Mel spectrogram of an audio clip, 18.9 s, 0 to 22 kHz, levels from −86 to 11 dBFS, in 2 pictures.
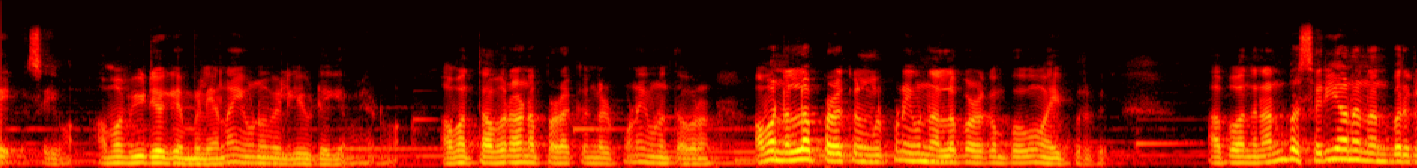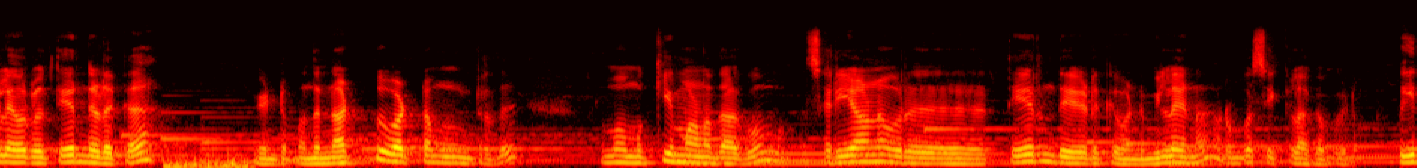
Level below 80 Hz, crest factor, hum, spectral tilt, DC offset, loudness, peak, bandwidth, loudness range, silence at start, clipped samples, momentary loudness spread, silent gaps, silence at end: -46 dBFS; 20 dB; none; -7.5 dB/octave; under 0.1%; -23 LUFS; -4 dBFS; 11.5 kHz; 5 LU; 0 s; under 0.1%; 14 LU; none; 0 s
